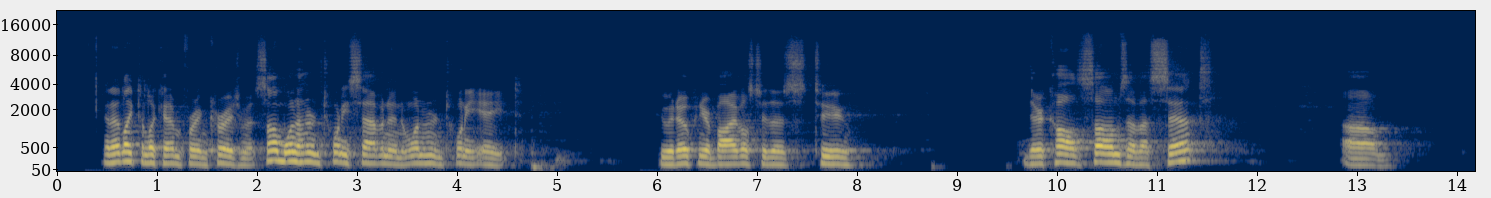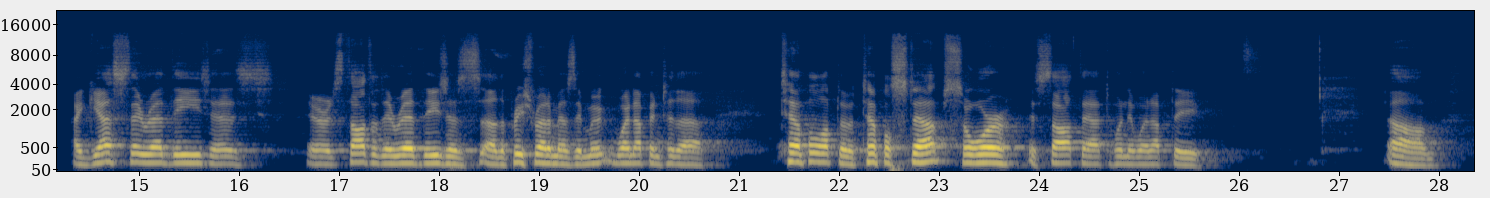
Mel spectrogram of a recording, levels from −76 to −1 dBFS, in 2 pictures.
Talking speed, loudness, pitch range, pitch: 145 wpm, -20 LUFS, 140-180 Hz, 160 Hz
